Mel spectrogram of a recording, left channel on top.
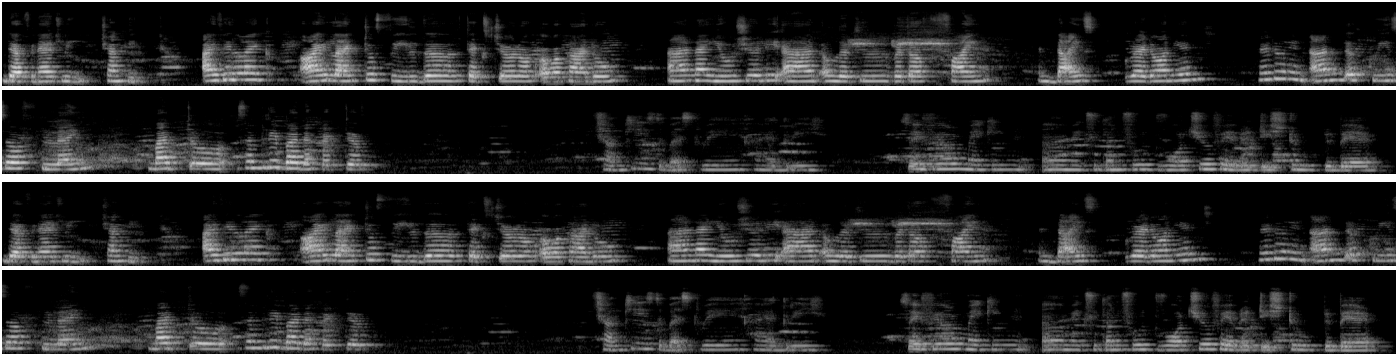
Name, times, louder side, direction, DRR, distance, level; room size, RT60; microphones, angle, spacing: voice 1, 0.0-9.9 10.4-10.9 11.2-12.0 12.6-17.6 19.9-20.0 21.7-21.9 22.8-23.1 24.6-24.7 26.7-26.8, left 4 dB, 45° left, 0.4 m, -22 dB
voice 2, 19.9-22.1 22.9-27.6, equal, 35° right, 0.5 m, -31 dB
2.9 x 2.3 x 2.4 m
head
